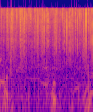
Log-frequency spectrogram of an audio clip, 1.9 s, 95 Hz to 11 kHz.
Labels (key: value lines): label: biophony, cascading saw
recorder: SoundTrap 600 or HydroMoth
